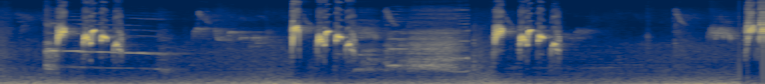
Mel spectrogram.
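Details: Red-whiskered bulbul from Thailand, its song used for training young birds: short groups of three or four quick chirping notes about every two seconds, with a long thin whistle and a soft rasping noise between phrases.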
